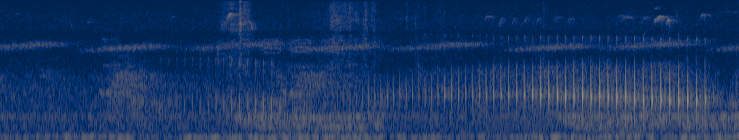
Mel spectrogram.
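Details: Frog singing a long buzzy trill of fast even pulses that builds from the middle of the recording to the end, with a softer trill earlier, low background hum and brief higher bird chirps.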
